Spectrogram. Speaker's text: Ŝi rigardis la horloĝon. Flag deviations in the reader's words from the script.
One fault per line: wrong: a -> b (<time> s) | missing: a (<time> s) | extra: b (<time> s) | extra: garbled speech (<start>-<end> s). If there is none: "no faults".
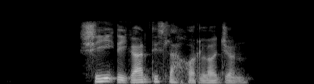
no faults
